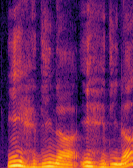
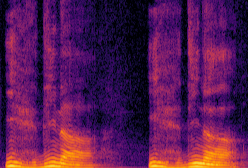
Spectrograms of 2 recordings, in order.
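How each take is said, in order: First: Said in the usual way. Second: Ihdina, Ihdina drawn out slowly syllable by syllable; slow syllable demo. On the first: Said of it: "C'est ce que je t'ai mis ici en transcription". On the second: Shown as a demonstration. Teacher models Ihdina slowly for a beginner, drawn out. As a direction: spell out Ihdina slowly for the learner. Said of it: "tu dis".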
